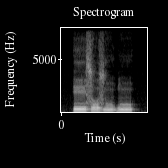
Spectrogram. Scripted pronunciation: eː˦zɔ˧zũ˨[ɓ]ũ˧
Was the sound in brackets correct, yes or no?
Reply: yes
